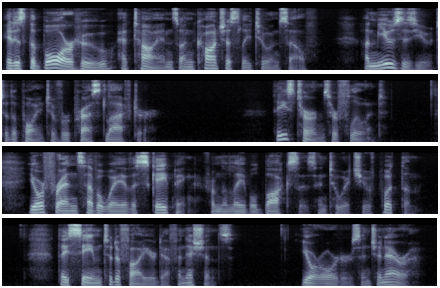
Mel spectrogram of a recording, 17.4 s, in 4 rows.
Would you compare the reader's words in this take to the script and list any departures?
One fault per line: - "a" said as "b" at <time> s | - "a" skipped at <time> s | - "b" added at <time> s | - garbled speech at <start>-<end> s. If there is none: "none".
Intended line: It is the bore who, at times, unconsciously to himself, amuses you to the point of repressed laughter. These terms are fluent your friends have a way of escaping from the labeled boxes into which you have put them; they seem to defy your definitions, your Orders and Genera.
none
